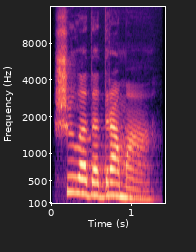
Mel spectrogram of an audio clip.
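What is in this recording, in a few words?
"шылада-драмаа", Komi, female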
